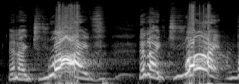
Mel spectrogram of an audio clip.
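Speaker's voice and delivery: pressing the pedal harder with every word; frantic building shout. Retold or imitated. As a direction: push it up to a full shout. Escalating frantic driving.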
